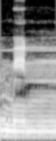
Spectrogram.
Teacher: نون ساکن پہ غنہ ہوتا ہے، اور غنے کی آواز ناک میں ہوتی ہے، غنہ ناک سے ادا کیا جاتا ہے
